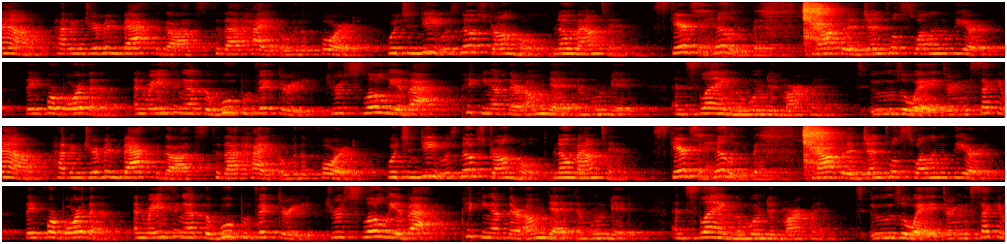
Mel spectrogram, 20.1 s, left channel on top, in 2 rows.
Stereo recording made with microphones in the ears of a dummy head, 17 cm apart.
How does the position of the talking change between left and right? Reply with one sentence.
In this clip you hear the talking stay put.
